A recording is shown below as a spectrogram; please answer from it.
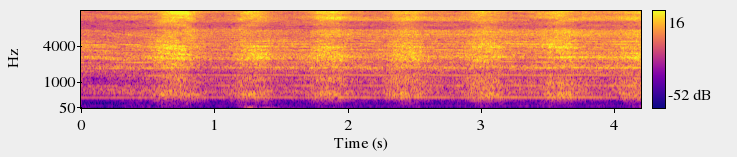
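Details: La-Z-Boy SlumberAir air mattress inflation pump after fixing the faulty latch by slipping a metal piece behind the catch; steady high whirring hum with gentle rise and fall, bed firming up and the pump staying on, so the repair succeeded.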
